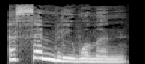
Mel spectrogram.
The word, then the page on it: assemblywoman: British English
